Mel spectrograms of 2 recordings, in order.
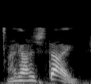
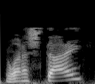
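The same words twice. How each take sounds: First: Steig said in full with a hard g at the end, falling. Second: Steig said as "sty", rising question. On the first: Rabbi answering his own question about steig. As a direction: answer "I got a steig." with a crisp final g. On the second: Rabbi asking the class if they want a steig. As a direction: ask "You want a steig?" with the g dropped, like "sty". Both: Shown as a demonstration. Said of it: "Steiging means".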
